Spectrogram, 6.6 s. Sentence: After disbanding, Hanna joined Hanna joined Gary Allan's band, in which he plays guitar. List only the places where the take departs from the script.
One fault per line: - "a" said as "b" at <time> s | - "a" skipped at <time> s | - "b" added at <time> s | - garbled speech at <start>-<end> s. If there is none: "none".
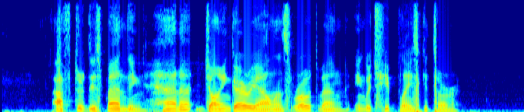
- "Hanna joined" skipped at 2.9 s
- "road" added at 3.6 s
